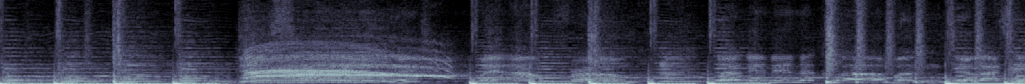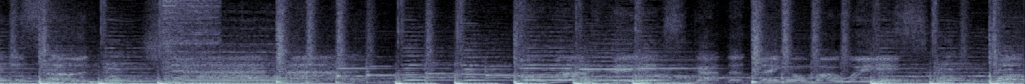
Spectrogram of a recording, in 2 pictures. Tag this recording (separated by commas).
Music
